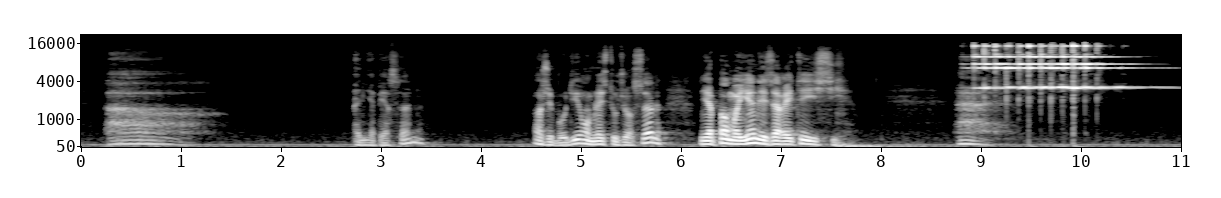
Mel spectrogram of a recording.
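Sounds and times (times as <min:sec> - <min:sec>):
speech: 0:02.7 - 0:03.6, 0:04.5 - 0:07.8, 0:08.8 - 0:09.0
small hand bell ringing: 0:08.8 - 0:10.9.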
